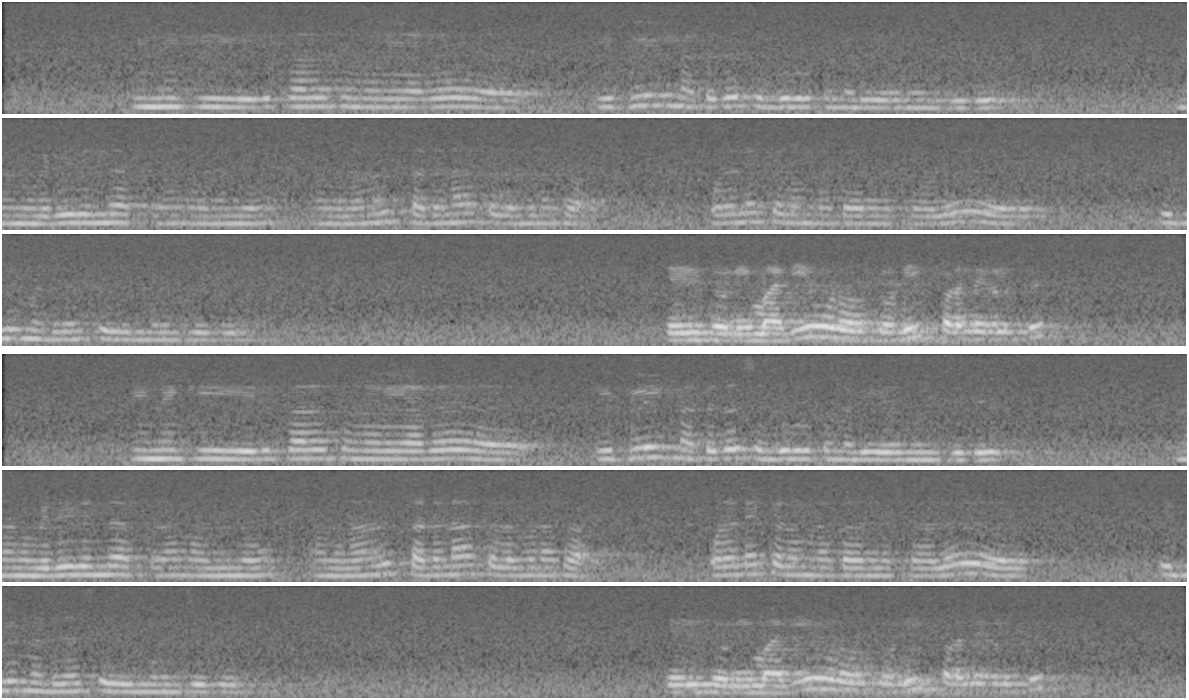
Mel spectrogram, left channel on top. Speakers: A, on the right; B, on the left.
A: இன்னைக்கி எதிர்பாராத சூழ்நிலையால் து இட்லி மட்டும் தான் செஞ்சு குடுக்க முடியது முடிஞ்சது நாங்க வெளில இருந்து அப்பதான் வந்தோம் அதனால சடனா கிளம்பனா உடனே கிளம்பன காரணத்தை ல இட்லி மட்டும் தான் செய்ய முடிஞ்சது
B: தொி மதிய உணவுத் தோழி குழந்தைகளுக்கு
